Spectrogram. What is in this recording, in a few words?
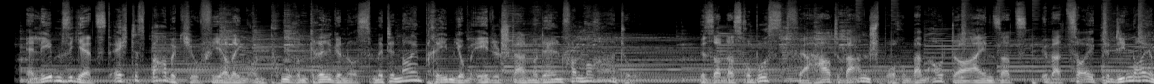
Werbung - Advertisement - Radiospot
